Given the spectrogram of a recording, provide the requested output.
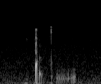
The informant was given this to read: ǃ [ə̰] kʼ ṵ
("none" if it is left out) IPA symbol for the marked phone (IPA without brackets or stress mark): ə̰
